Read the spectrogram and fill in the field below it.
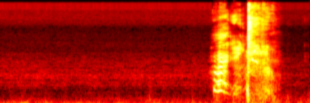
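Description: After a quiet stretch, a quick intake of breath and then one sharp, explosive sneeze.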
